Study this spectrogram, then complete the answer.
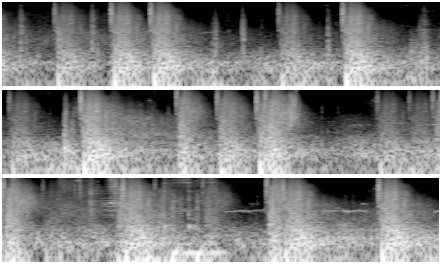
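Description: Rifle shots crack out again and again, each with a short echo.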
